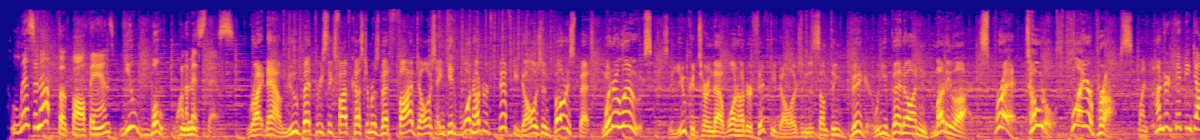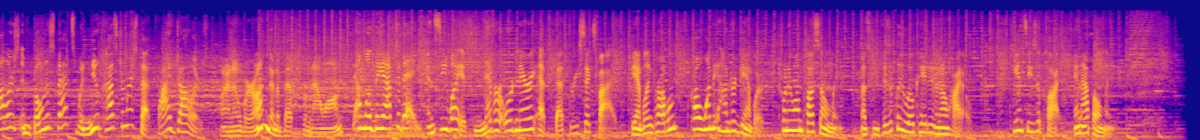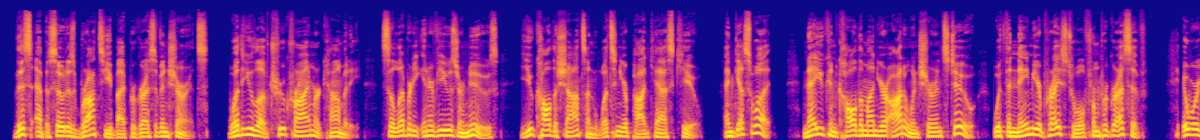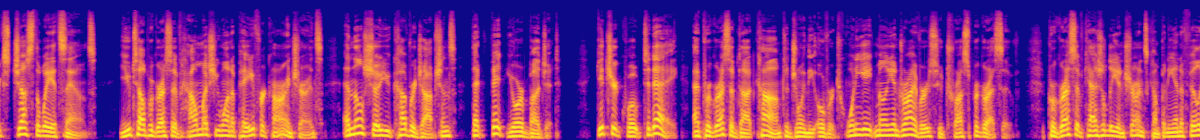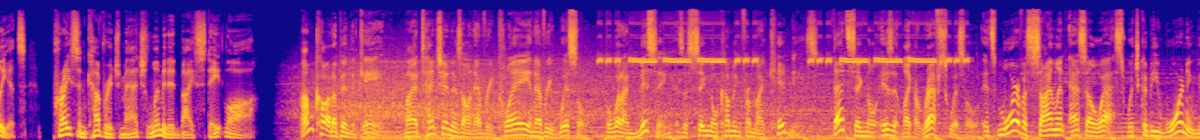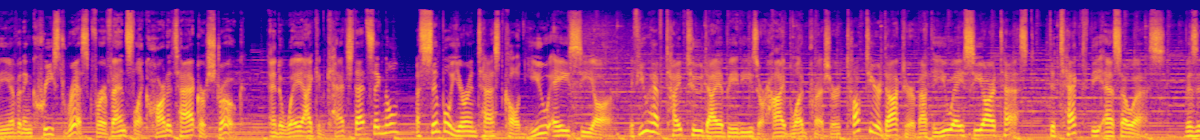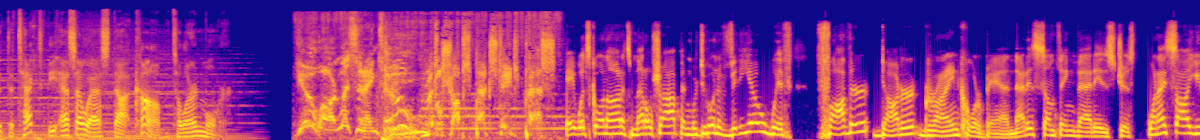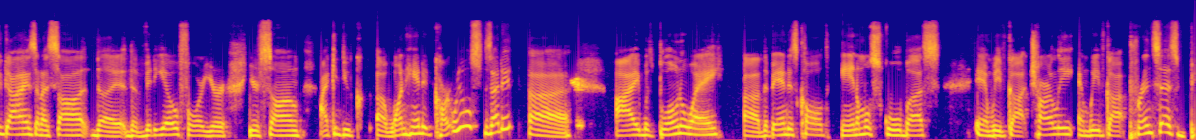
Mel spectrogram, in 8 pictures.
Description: I sat down and zoom'd with the band and chatted all about Kids Bop, Mother's Day, jiu jitsu and more.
